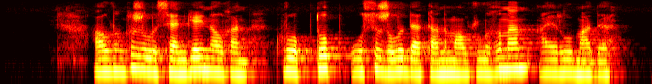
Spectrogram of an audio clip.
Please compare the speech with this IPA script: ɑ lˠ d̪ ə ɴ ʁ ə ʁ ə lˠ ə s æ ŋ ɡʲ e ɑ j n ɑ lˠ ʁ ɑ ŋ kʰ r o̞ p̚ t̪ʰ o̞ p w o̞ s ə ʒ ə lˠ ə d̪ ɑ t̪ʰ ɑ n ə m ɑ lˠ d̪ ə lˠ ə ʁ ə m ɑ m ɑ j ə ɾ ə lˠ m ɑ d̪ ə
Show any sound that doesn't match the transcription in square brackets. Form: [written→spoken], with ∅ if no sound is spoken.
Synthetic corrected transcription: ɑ lˠ d̪ ə ɴ ʁ ə [ʁ→ʒ] ə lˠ ə s æ ŋ ɡʲ e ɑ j n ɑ lˠ ʁ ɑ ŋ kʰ r o̞ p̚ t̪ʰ o̞ p w o̞ s ə ʒ ə lˠ ə d̪ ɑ t̪ʰ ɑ n ə m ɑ lˠ d̪ ə lˠ ə ʁ ə [m→n] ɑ [m→n] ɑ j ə ɾ ə lˠ m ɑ d̪ ə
